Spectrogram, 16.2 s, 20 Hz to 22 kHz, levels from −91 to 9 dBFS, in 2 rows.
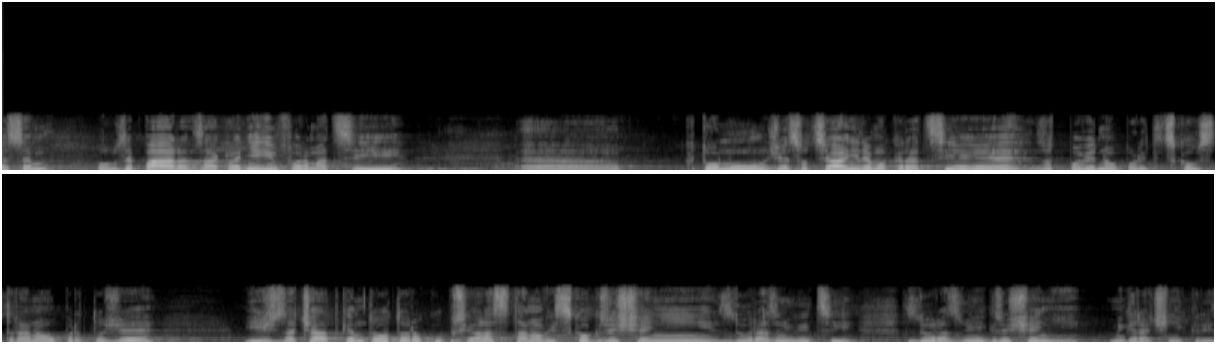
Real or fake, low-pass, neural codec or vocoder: real; 7.2 kHz; none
